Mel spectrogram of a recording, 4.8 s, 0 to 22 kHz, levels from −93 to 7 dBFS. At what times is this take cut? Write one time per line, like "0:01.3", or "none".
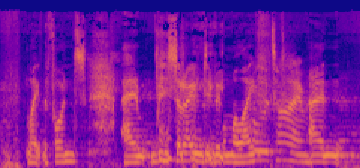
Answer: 0:03.0

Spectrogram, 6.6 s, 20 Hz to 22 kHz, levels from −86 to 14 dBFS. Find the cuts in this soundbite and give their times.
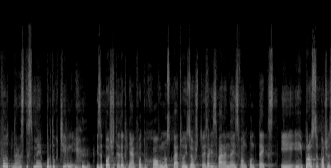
0:01.9
0:02.5
0:04.1
0:05.5

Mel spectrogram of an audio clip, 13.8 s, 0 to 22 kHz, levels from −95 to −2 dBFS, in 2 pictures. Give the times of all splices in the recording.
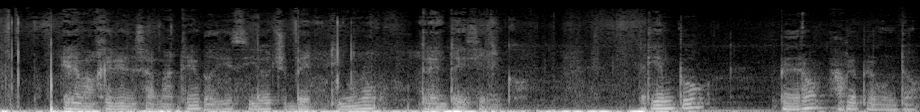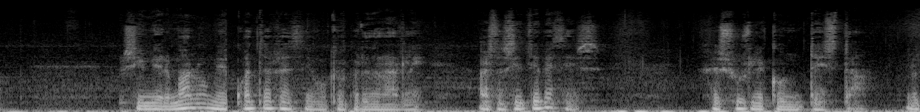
0:01.5
0:02.1
0:03.1
0:04.8
0:05.8
0:06.3
0:07.8
0:08.6

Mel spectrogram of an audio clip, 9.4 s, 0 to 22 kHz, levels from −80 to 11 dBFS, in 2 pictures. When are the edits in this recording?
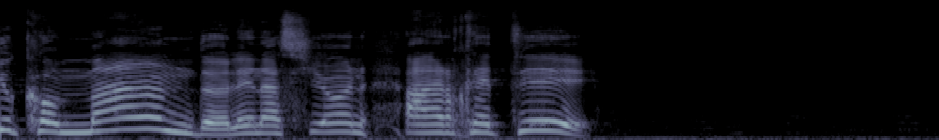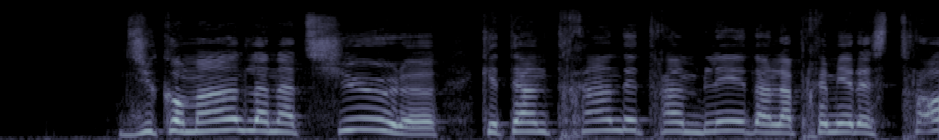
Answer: none

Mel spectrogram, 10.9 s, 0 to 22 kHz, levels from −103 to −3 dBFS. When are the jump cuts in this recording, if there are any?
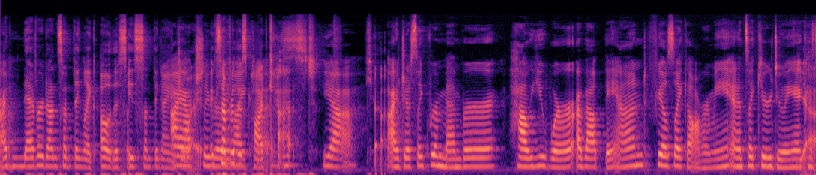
0:01.7
0:09.1

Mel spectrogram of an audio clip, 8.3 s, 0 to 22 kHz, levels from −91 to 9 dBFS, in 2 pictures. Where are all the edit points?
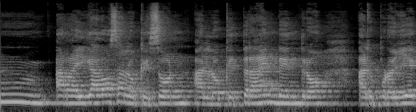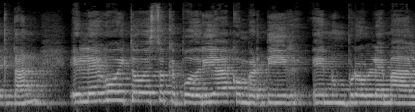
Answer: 0:03.6
0:04.9

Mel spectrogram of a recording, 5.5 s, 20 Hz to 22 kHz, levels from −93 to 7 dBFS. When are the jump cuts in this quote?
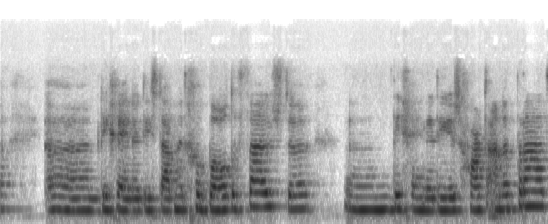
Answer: none

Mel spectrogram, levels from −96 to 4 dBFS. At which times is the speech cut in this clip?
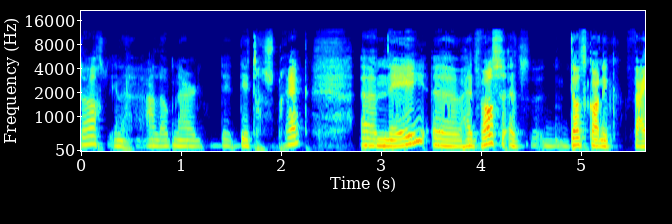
none

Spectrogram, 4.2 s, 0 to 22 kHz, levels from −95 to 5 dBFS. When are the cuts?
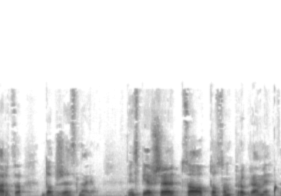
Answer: none

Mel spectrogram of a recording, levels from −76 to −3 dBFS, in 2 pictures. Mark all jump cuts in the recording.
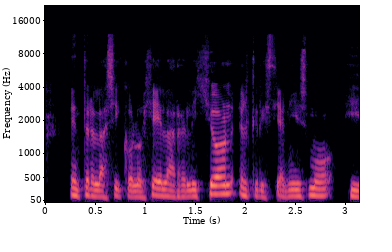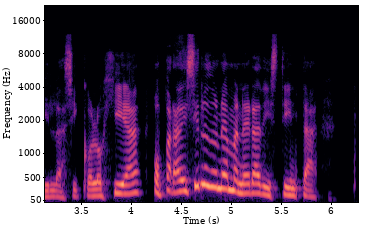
0:04.2

